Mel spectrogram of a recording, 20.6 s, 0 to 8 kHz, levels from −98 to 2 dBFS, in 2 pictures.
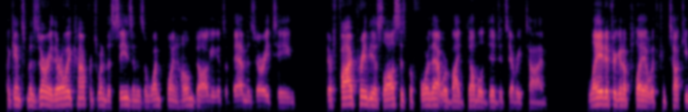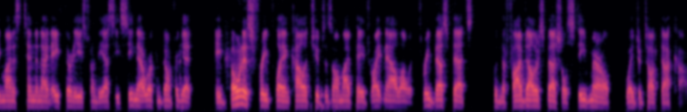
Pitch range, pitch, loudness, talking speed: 105-120 Hz, 110 Hz, -38 LUFS, 230 wpm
